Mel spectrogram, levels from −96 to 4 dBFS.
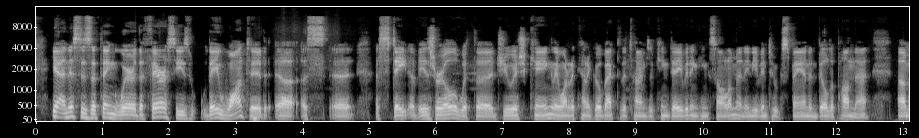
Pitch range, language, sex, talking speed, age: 95-125 Hz, English, male, 210 wpm, 30-49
